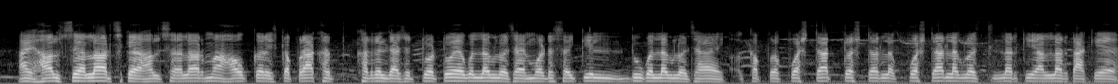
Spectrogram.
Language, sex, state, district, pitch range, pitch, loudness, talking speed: Angika, male, Bihar, Bhagalpur, 140-155 Hz, 145 Hz, -16 LUFS, 155 wpm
